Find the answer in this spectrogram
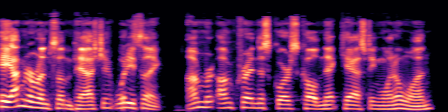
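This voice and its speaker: A man hosting a live online talk show, chatting casually in a rambling, upbeat way and pitching his ideas to guests. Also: quick pace, a bit bright, no echo, studio quality. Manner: rambling, upbeat, self-promoting. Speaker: podcast host. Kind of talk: casual live-stream chat.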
